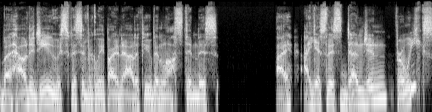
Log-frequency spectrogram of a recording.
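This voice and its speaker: A man puts on a character voice. His pitch sits in the medium range. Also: moderate pace. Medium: actual play. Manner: cocky.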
